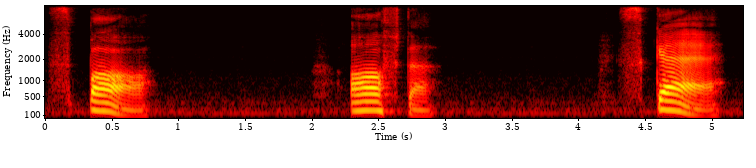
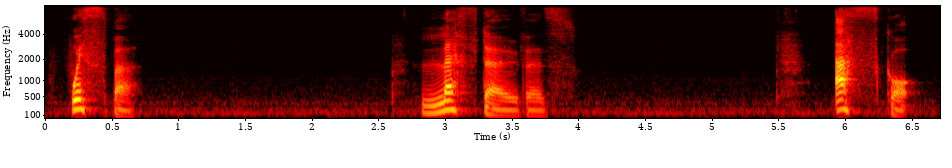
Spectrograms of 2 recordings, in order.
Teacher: although these words contain the letters p, t and c they contain no aspiration.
